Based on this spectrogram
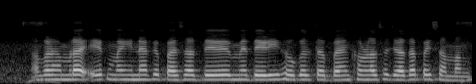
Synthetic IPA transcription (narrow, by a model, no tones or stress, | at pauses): ɐ̰ɡəɾɦɐmɽaʔeːkməɦiːnak̬epɛːsad̪emẽd̪eːɽiɦoɡəit̪ɐbːɛ̃ːŋkɦəmɽasezjaːd̪apɛːsamə̃ŋɡ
